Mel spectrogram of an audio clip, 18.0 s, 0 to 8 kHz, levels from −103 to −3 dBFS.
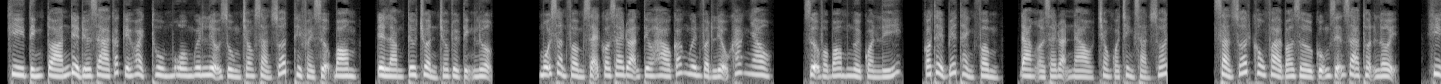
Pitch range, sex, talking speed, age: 190-235 Hz, female, 255 wpm, 20-39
